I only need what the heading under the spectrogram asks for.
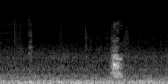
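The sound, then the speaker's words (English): A single short dog bark cuts through a steady low rumble of background noise, brief, with no other voices present. “Oh, I don't like dogs.”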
